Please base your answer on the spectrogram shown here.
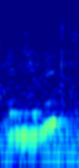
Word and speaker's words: Inuit: Most Greenlanders are native people called That is a long U. Everything else sounds exactly how it's spelled. Confidence. Inuit. Not in unit. There's no N.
